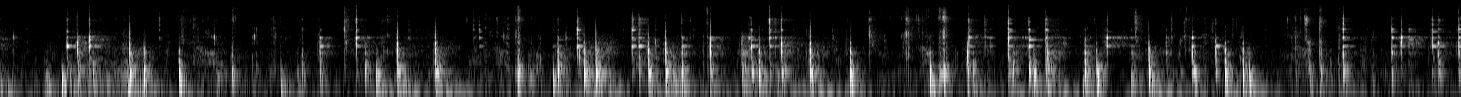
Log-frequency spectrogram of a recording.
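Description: A young woman chews and slurps loudly close to a microphone.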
